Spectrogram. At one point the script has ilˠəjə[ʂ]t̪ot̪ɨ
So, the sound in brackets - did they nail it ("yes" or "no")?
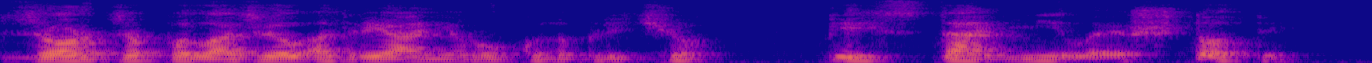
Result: yes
